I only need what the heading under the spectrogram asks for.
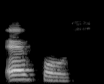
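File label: "airforce", Nigerian Pidgin, female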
